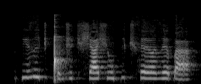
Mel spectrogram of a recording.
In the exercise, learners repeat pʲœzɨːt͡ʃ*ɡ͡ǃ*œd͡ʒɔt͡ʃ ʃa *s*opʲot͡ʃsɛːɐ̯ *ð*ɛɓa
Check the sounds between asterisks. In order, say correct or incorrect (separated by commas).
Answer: correct, incorrect, incorrect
